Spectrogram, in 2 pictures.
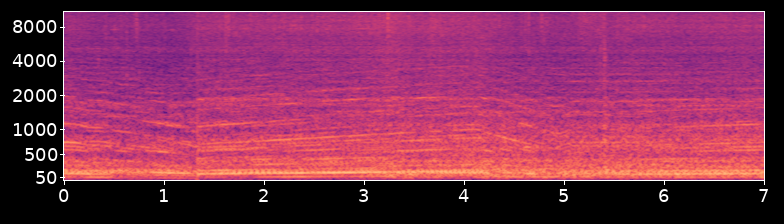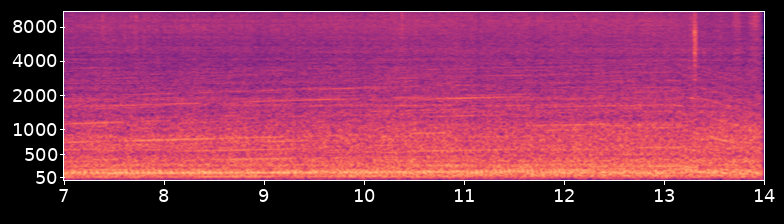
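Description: Toyota Hilux 5L four-cylinder diesel engine running while the ute is driven, heard from inside the cab: a steady low drone with fainter whining tones that glide up and down in pitch. The owner is chasing a rattly, bearing-like noise and a whizzy noise from this engine that he thinks isn't right.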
